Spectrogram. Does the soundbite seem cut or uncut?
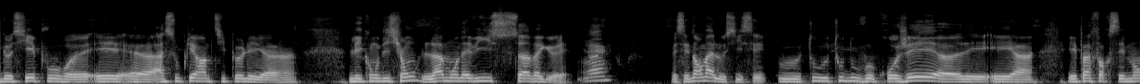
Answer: uncut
